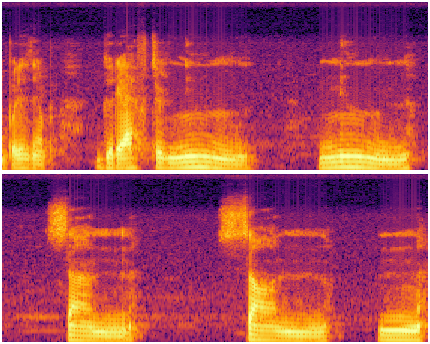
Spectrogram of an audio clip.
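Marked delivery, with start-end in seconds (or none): 0.9-2.5 good afternoon, slowly, ending on a held N; good afternoon, tongue on the palate for the N; slow clear final N. Shown as a demonstration. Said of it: "É um som bem diferente". 3.1-7.5 sun ending with tongue on the palate; sun, hold the N; held final N. Shown as a demonstration. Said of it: "Vai no céu da boca".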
